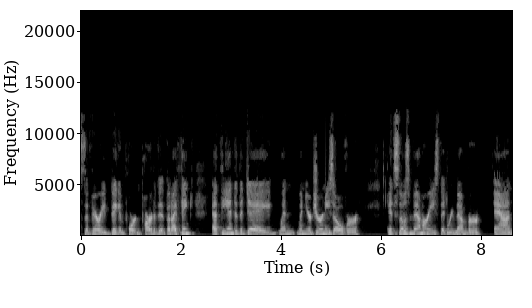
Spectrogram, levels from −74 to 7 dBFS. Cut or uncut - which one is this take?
cut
